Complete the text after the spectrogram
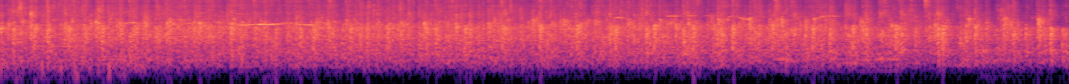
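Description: Sustained audience applause fills the whole stretch, a dense, steady wash of many hands clapping at once, loud, with no pauses or speech breaking through; applause for a panel discussion round.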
